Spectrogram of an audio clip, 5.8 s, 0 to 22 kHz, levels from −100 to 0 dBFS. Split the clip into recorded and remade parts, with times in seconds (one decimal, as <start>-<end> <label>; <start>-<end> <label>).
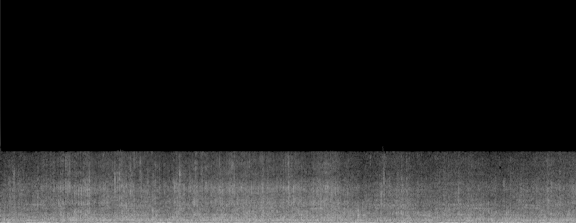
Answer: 0.0-0.8 recorded; 0.8-3.4 remade; 3.4-5.8 recorded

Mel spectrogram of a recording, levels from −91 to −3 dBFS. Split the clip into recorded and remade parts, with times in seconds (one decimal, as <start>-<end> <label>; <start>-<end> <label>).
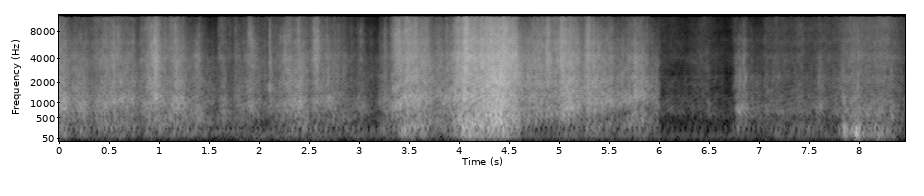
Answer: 0.0-8.5 remade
